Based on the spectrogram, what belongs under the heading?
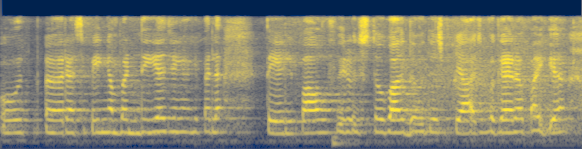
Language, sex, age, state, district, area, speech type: Dogri, female, 18-30, Jammu and Kashmir, Kathua, rural, spontaneous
